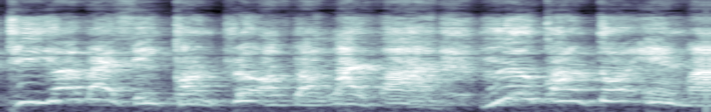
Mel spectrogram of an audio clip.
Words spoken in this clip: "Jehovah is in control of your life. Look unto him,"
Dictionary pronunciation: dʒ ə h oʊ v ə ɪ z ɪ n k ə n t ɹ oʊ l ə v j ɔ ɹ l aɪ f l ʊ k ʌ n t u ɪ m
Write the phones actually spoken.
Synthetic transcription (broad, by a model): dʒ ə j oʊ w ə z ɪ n k ə n t ɹ oʊ l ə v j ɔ l aɪ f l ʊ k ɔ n t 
